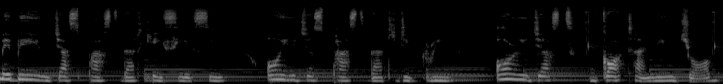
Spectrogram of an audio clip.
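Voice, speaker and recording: Over music in the background, a woman with a fairly low voice speaks at a fairly slow pace in a calm tone with fairly even intonation. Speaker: lifestyle vlogger. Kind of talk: voice-over reflection. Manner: calm, soft-spoken.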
